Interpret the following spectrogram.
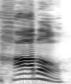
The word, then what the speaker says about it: hodl: Hang on and hodl. Hodl, as the current pronunciation is.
